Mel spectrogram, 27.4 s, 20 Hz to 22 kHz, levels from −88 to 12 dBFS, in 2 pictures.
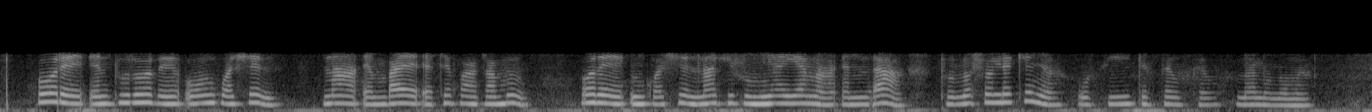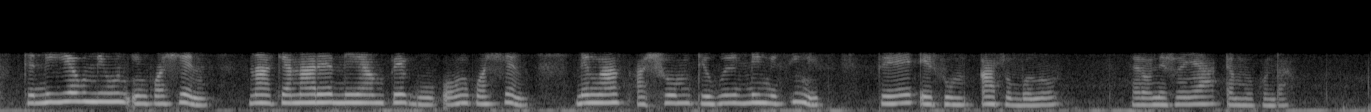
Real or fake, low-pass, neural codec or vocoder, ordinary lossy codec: fake; 3.6 kHz; autoencoder, 48 kHz, 32 numbers a frame, DAC-VAE, trained on Japanese speech; Opus, 16 kbps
